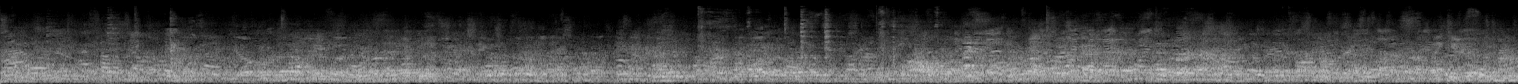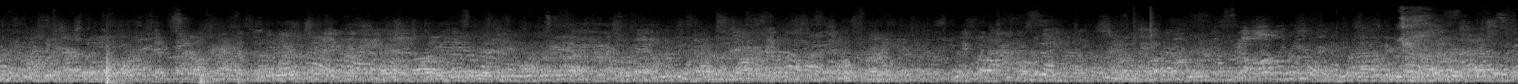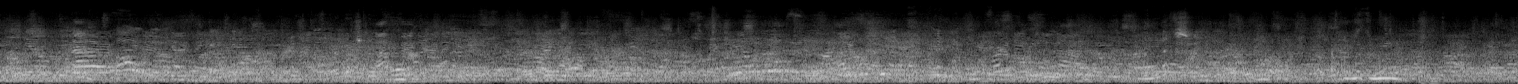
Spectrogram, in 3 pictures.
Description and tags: Crowd Noise 2
This was recorded at a wedding and celebration party afterward. Several hundred people talking in a very large room. It should be random enough to be used for most any situation where one needs ambient crowd noise. This was recorded directly from the on board mic of a full hd camera that uses Acvhd. What you are listening to was rendered off at 48hz and 16 bits.
crowd, party, sounds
